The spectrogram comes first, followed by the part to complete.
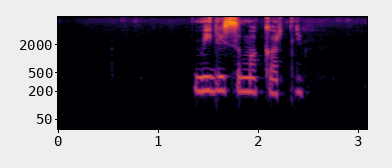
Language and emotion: Russian, neutral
